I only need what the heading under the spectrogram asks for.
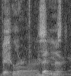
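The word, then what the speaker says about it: victualler: along with related common victular park, I can never say that. and Victular. parking Victular. licenses. Victular. The C is silent, or the T is silent, Victular.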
